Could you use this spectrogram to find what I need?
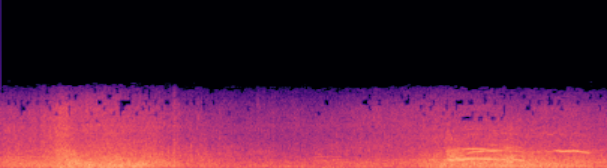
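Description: Water splashes as a shark leaps out of the sea.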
